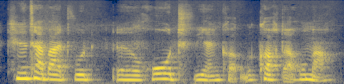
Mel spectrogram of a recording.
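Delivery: plain reading voice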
